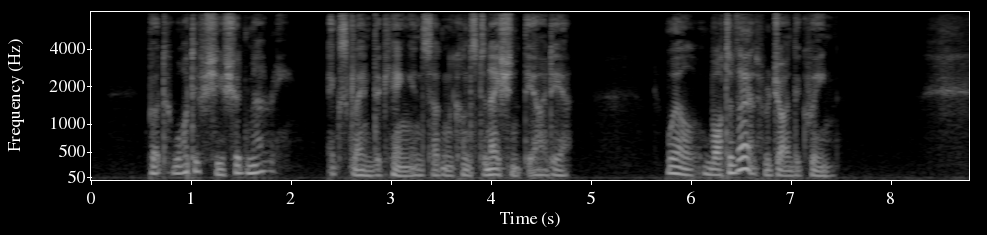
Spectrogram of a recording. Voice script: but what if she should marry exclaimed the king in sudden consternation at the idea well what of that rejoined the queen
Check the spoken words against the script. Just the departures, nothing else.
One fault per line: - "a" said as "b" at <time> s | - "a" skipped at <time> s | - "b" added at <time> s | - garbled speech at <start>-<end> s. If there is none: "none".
none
